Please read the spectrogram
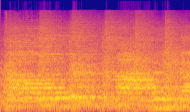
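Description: A congregation singing a worship song together with a live band: many voices at once over guitars and drums.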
